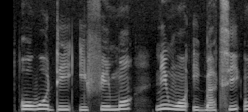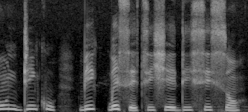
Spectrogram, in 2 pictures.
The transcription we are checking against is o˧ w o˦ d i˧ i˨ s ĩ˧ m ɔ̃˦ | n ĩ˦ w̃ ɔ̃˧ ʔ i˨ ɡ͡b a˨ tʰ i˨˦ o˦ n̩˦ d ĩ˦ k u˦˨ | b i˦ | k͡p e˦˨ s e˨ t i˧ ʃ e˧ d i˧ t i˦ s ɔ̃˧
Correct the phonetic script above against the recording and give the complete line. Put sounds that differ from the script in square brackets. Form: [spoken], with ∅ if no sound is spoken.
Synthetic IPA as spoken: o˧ w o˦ d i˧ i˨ [f] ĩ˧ m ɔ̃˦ | n ĩ˦ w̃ ɔ̃˧ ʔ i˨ ɡ͡b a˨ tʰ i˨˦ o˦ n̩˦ d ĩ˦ k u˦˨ | b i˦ | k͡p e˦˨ s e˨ t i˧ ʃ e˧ d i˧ [s] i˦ s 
